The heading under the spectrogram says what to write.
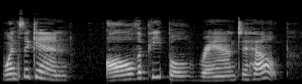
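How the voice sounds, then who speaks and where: A woman reading a children's story aloud in an expressive, scripted style with dramatic, deliberate phrasing. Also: a little high, rough recording. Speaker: storybook reader.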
